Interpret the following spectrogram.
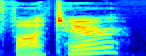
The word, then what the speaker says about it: Vater: father begin with P, the word in English and other Germanic languages begins with an F sound. In German, it's Vater, in Swedish, it's Far, and in Gothic, it's Vater.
